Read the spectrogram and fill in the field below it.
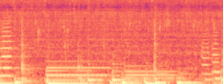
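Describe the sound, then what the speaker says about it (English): Onion dropped into hot olive oil for eggplant parmesan crackles in a constant, close sizzle, with a tonal musical bed running over it throughout. "We already have olive oil in there. And we put the onion."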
